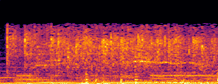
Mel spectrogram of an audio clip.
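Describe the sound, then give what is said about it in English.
An audience claps steadily for a few seconds, a dense crackle of many hands over a sustained low droning tone, with no voices standing out. “If you know this good news, you will have been clapping more than this.”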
